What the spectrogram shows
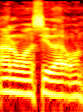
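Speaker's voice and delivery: acted-out deadpan, dry, unbothered, low and flat. Retelling what she said during a movie preview, imitating a deadpan delivery. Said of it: "she looked at me deadpan".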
